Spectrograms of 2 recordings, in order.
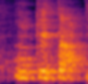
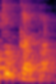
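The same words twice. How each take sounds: First: Nkita said slowly with an i sound; correct Obio word. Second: Nkata cited high, with an a sound; wrong dialect word. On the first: Teacher giving the word for basket, correct word Nkita. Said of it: "is basket". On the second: Teacher correcting Obio people on basket, wrong word Nkata. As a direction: reject Nkata on a raised pitch. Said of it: "not Nkata". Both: Shown as a demonstration.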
